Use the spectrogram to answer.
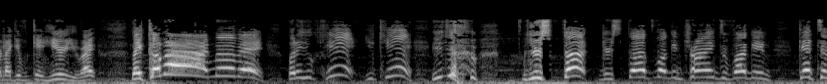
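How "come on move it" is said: high, impatient yell at the car ahead; cursing at traffic. Retold or imitated. Stuck driver yelling at the car in front, impatient yell. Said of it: "you're cursing at the fucking car".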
